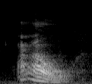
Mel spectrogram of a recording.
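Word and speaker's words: aŭ: Nous avons vu, comment on dit, ou? – Au. – Au, très bien, ça s'écrit A, U chapeau, avec un chapeau qui n'est pas un accent circonflexe.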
